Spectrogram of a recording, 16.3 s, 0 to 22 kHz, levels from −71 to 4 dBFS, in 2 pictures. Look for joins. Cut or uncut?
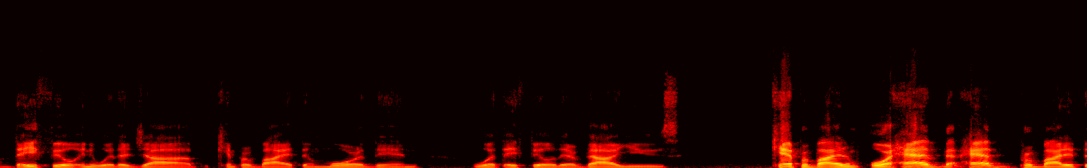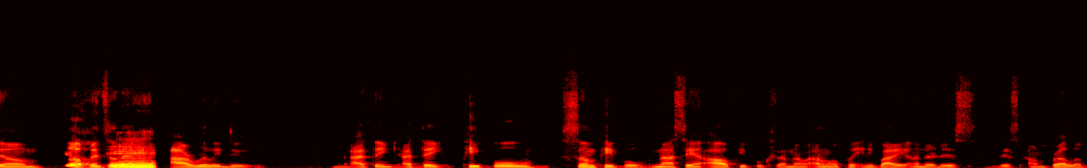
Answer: cut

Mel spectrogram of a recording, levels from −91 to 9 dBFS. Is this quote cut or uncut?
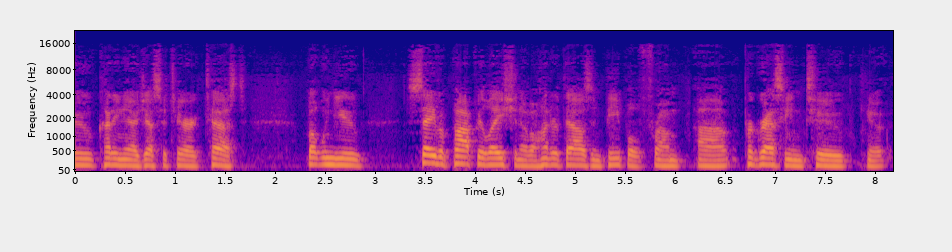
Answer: cut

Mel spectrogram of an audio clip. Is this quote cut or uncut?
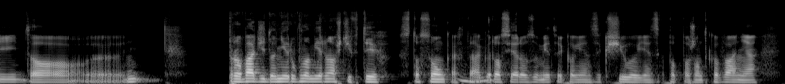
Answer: uncut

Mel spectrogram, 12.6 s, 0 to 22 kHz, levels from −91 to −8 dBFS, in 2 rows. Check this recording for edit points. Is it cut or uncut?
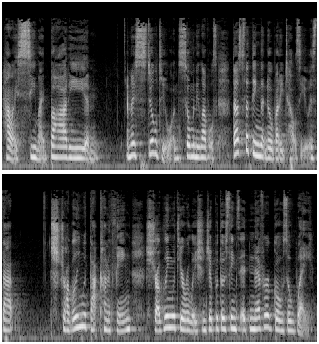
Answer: uncut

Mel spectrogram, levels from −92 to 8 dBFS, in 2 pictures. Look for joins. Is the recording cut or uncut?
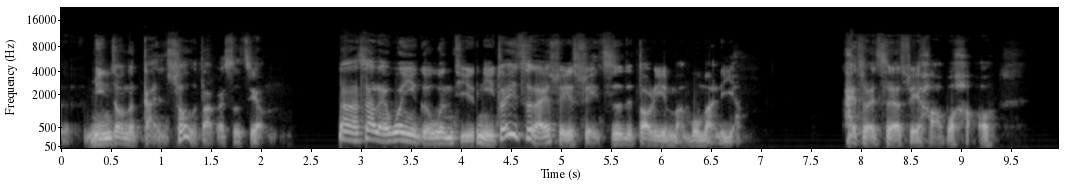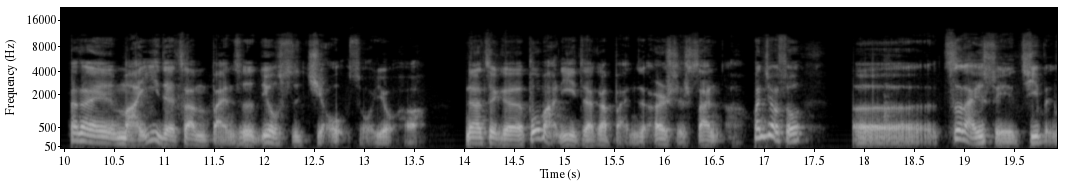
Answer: cut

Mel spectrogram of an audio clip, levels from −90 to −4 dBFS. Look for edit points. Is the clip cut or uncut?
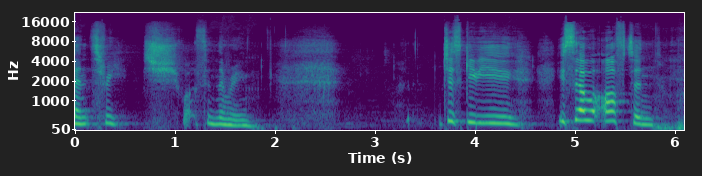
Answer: uncut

